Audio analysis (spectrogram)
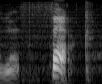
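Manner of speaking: loud cursing outburst in character; character's frustrated yell. Acted. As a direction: yell it out, punching the curse.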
